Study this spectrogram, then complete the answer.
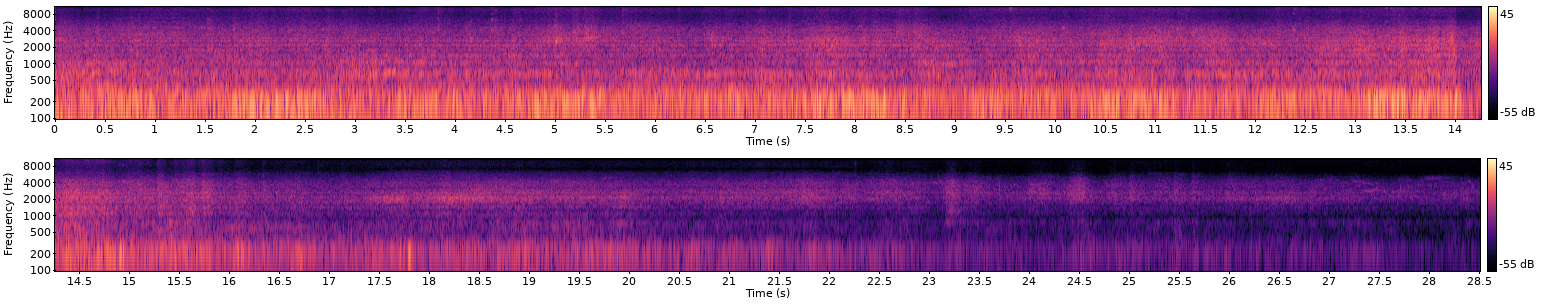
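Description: A long freight train rumbles loudly past close by, then fades into the distance.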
